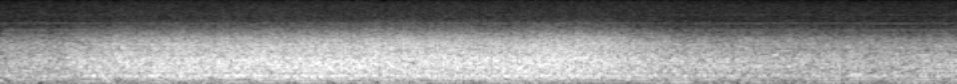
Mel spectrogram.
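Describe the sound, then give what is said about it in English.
An Owens vacuum glass bottle-making machine runs, its many arms spinning round and dipping into a revolving furnace pot to draw up molten glass, with a steady, dense mechanical roar over a low rumbling hum, holding loud and even for the whole stretch with no voices. “Here's one of the two basic types, an Owens vacuum machine.”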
